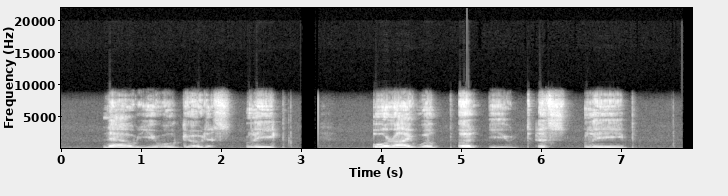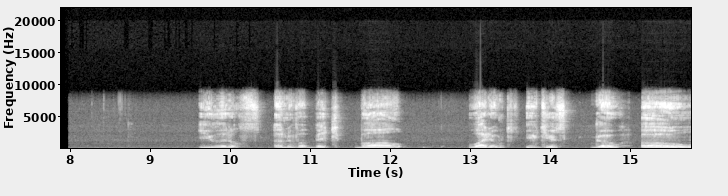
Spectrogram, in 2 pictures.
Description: Here are some of favorite quotes from the movie Happy Gilmore.. burped!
